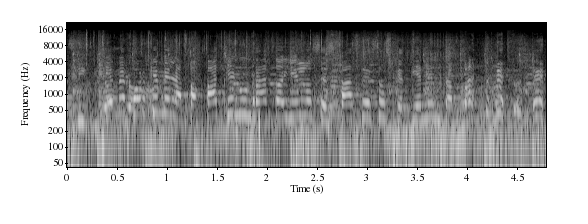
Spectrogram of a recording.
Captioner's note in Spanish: Ríe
